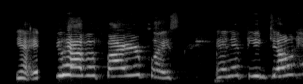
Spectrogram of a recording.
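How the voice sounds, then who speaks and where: A woman's raised, projected voice with a bright, sharp tone, moderate pace and ordinary pitch variation. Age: 60s. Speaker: teacher. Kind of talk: cooking demonstration over video call.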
